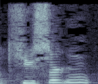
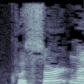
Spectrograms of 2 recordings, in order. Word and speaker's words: Quercetin: Remember that zinc and supplemental Q-certain, or Quercetin, I think is the right way to say it, Quercetin, and green tea extract also get zinc into your cells.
